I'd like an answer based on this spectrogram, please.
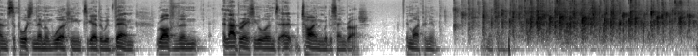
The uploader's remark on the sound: This episode was recorded in front of a live audience at the JW3 community centre in North London. Took questions from the audience.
